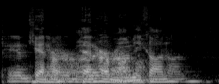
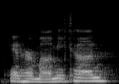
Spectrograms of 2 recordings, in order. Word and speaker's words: Panharmonicon: Panharmonicon. Panharmonicon.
